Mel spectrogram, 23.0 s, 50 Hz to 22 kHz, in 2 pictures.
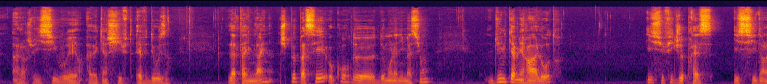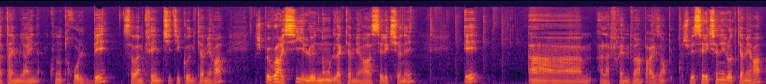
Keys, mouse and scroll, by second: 1.8 shift+F12, 1.8-12.6 shift+drag, 12.7 ctrl+b, 15.8-17.8 drag, 17.5 KP_0, 18.7-19.4 alt+shift+drag, 20.6-22.9 drag.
